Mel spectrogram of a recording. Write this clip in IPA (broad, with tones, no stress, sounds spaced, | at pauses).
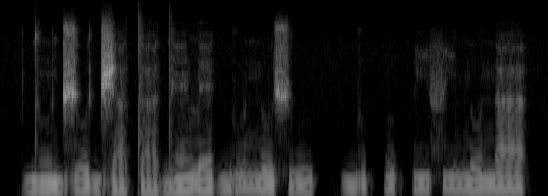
d ũ˨ d͡ʒ o˧ d͡ʒ a˨ t a˨ d ɛ̃˨˦ l ɛ˧ ɡ͡b u˦ n o˦˨ ʃ u˨˦ | ɡ͡b u˨ k͡p u˨˦ k͡p i˧ f i˧ n o˧ n a˦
